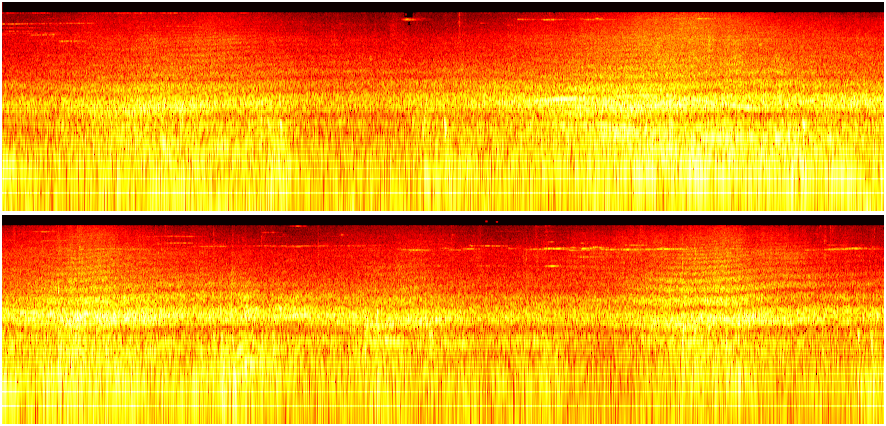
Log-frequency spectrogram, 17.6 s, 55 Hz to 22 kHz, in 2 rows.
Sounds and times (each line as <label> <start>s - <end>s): traffic leaving Manhattan 0.0s - 17.6s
